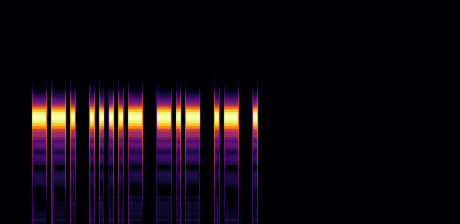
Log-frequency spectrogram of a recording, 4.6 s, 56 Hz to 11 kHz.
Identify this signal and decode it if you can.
Morse code, heard as a keyed tone, about 25 wpm, 700 Hz. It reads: G4KAE
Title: DXCC-100 Call Signs - 5 Characters - Repeated 2x - 25wpm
